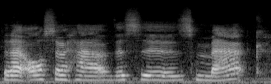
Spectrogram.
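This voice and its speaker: A young woman talks her way through a makeup tutorial at home in a chatty, rambling, self-deprecating way. She sounds anxious and slightly out of breath, and her voice sits at an average pitch. Faint household noise hums behind her. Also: little pitch movement, slow pace, rough recording. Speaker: beauty vlogger.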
